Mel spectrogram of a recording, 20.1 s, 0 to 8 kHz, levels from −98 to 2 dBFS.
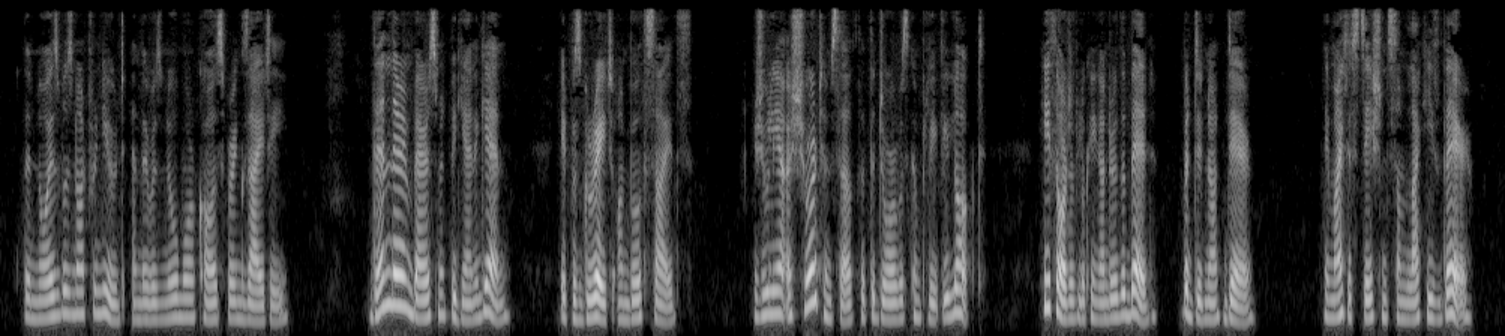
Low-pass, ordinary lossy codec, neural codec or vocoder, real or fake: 7.2 kHz; MP3, 48 kbps; none; real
